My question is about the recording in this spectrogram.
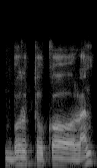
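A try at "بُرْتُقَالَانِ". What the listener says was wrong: masih kurang tepat coba dibaca nunin ya dibaca nunnya biar lebih enak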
